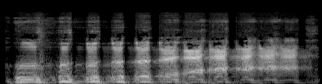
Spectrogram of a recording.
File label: wraith death; dota; skeleton king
